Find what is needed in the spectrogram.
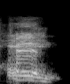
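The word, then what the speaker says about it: Penh: It's pen. Pen. Penne. It's got an H at the end. It's penne. P-E-N-H. Pen. The H is silent.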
